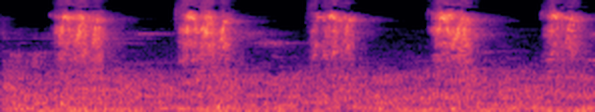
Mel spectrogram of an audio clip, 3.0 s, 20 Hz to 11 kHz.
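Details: Five evenly spaced sparrow chirps, each a short harsh high burst about every 0.6 seconds, clear over a quiet background.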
